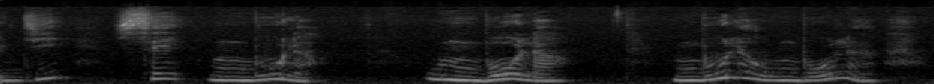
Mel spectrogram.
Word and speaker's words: mbola: Mbula, c'est la prononciation exacte. Hein. Je vous ai parlé de la prononciation il y a déjà quelques semaines, quelques mois même de ça. Et mbola, c'est quand dans le parler, comme ça vit un peu, il y a des gens qui disent mboula, mboula et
